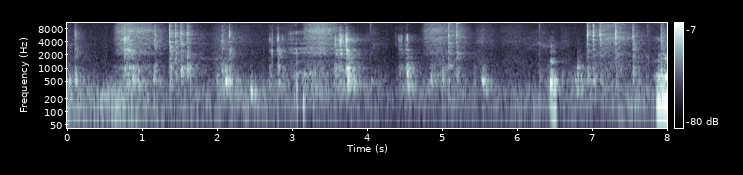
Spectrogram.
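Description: Faint, scattered small clicks and metal sounds from a long torque wrench and socket as the front axle nut of a motorcycle is slowly tightened.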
